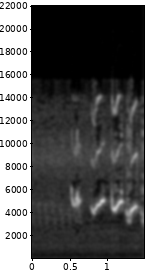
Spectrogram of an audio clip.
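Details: Tui-tui song of a double-collared seedeater, a model for young birds, with waterfall sound: a short high whistle, then three longer, level, ringing whistles with brief gaps, over a soft constant rush.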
